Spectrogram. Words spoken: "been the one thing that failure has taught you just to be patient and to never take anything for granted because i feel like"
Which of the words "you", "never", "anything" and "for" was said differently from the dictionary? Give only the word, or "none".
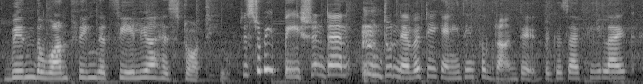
anything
